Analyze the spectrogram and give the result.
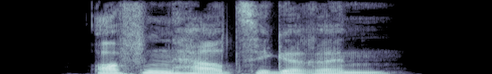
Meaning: inflection of offenherzig: 1. strong genitive masculine/neuter singular comparative degree 2. weak/mixed genitive/dative all-gender singular comparative degree
- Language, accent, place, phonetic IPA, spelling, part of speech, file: German, Germany, Berlin, [ˈɔfn̩ˌhɛʁt͡sɪɡəʁən], offenherzigeren, adjective, De-offenherzigeren.ogg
